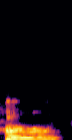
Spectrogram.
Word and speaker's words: Chiron: healing from the rough chyron angle Chiron is the wounded healer sometimes pronounced Kyra and that wounded healer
